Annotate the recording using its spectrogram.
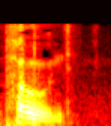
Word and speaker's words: pwned: Yeah, I'm pronouncing it right, too. – Fucking pwned. – Fucking pwned. – It's a fucking P-W-N, dude. – So what? – I know it is P. It's pwned, though.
